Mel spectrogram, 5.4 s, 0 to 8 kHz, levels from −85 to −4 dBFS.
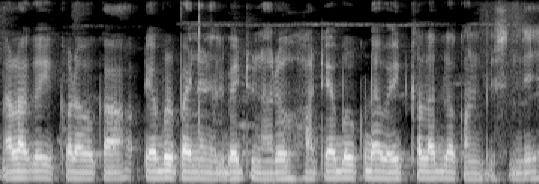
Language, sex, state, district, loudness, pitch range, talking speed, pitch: Telugu, male, Andhra Pradesh, Sri Satya Sai, -18 LUFS, 100-105 Hz, 135 wpm, 105 Hz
